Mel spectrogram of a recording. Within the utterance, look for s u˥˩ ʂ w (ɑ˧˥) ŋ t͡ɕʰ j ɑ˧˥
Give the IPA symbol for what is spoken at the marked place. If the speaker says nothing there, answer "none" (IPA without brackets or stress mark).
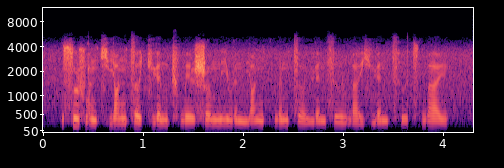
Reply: ɑ˩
